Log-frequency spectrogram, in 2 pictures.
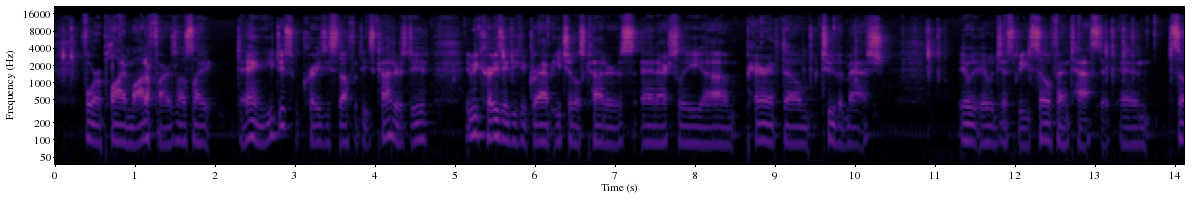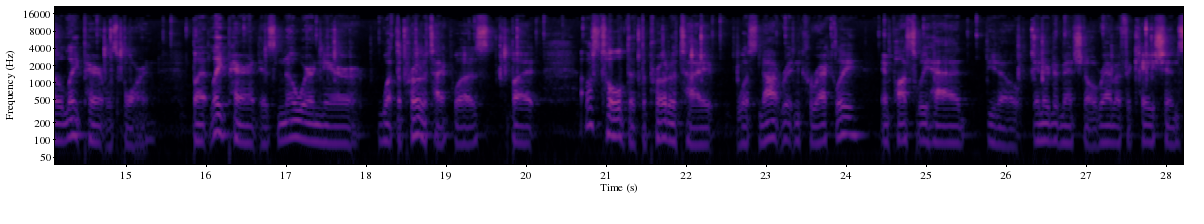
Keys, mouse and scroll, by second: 0.1 q, 0.7 click, 3.9 click, 4.7 scroll up 3, 5.2 shift+middle click, 5.4 scroll up 1, 5.6 q, 6.1 shift+click, 6.8 click, 6.9 shift+click, 8.7 shift+double click, 9.2 scroll down 2, 9.4 h, 10.2 shift+middle click, 10.9 shift+a, 11.8 click, 12.2-18.6 typing, 12.7 click, 13.7 click, 14.5 click, 15.5 click, 16.1 middle click, 17.3 click, 18.2 click, 19.3 click, 19.8 ctrl+a, 20.2 click, 20.5 middle click, 20.9 Tab, 21.4-22.1 typing, 22.4 click, 23.2 shift+click, 23.5 middle click, 24.4 shift+click, 24.7 middle click, 25.5 shift+click, 26.3 ctrl+z, 26.7 shift+click, 26.9 click, 27.0 middle click, 27.7 ctrl+b.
